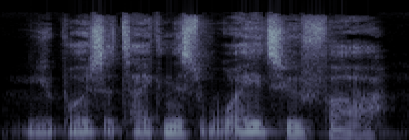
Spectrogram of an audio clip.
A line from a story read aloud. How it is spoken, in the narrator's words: Chester said softly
